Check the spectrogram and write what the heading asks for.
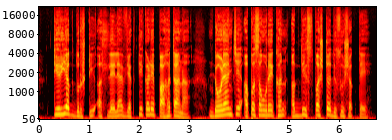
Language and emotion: Marathi, neutral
